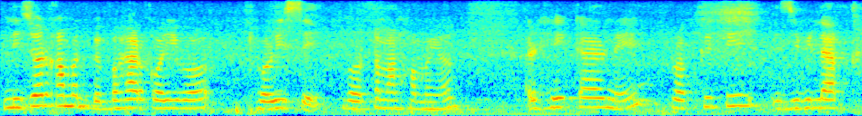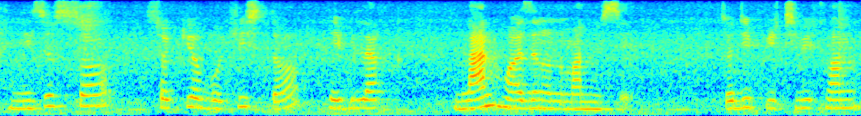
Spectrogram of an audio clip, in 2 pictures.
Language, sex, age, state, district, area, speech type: Assamese, female, 45-60, Assam, Nalbari, rural, spontaneous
